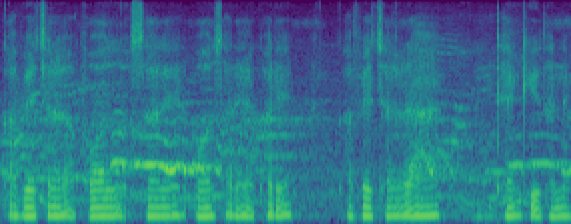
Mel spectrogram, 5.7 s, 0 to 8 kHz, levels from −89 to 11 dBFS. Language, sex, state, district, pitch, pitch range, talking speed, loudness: Hindi, male, Bihar, Samastipur, 115 Hz, 110-120 Hz, 190 wpm, -17 LUFS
